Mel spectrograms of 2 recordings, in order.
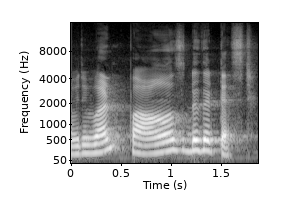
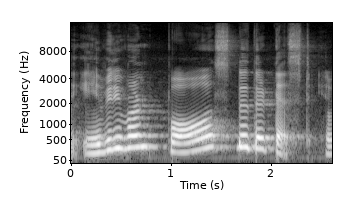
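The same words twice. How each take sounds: First: Very slow repeat, word by word. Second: Very slow, word by word English; slow dictation. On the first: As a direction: read it out slowly once more. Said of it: "second slow read-through". (വീണ്ടും വളരെ സാവധാനം) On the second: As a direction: read it out slowly for the class. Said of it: "slow model sentence read". (വളരെ സാവധാനം വായന) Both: Shown as a demonstration.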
